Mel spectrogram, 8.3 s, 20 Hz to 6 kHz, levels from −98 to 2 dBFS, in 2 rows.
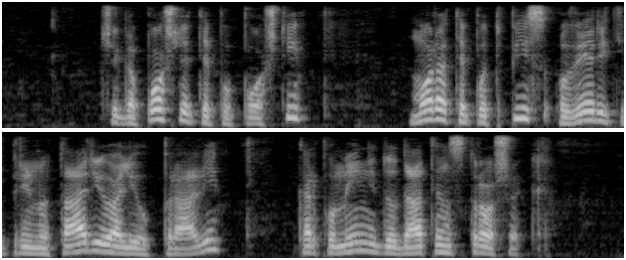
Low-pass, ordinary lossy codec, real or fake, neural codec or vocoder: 5.4 kHz; none; real; none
